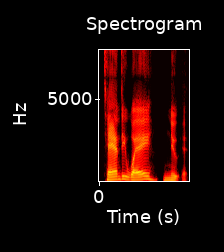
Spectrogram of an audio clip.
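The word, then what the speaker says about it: Thandiwe Newton: know she corrected the spell the pronunciation it's pronounced Tandy Way Newton she's in Westworld she's in the second mission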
